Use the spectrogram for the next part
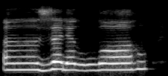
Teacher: لام کو ہم نے لام کے ساتھ ملا دینا ہے، حمزۃ الوصل ہمارا ڈراپ ہو جائے گا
